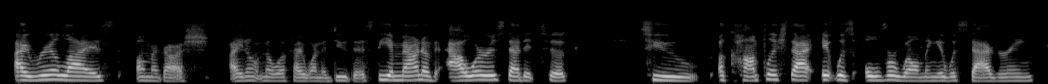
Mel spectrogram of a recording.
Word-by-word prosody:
I 195 0 +5
realized, 195 -2 +3 0.2
"Oh 175 - -3
my 170 -1 -7
gosh, 160 - -7 0.2
I 170 - -2
don't 185 +1 -8
know 165 -1 -6
if 165 0 -11
I 160 0 -2
want 160 -1 -7
to - - -9
do 180 +3 -3
this." 150 +3 -9
The 215 -1 +3
amount 200 +1 +1
of 195 -4 -1
hours 205 +4 +4
that 185 -2 +1
it 170 - -5
took 175 -1 0 0.8
to 185 -6 +1 0.2
accomplish 205 +3 -2
that, 200 +1 +4
it 430 -1 +4
was 205 -3 +3
overwhelming, 185 -3 +1
it 175 0 -2
was 180 +1 -6
staggering. 170 +2 -3
185 Hz, 170 wpm, -23 LUFS, 170-200 Hz, 0.8 s, I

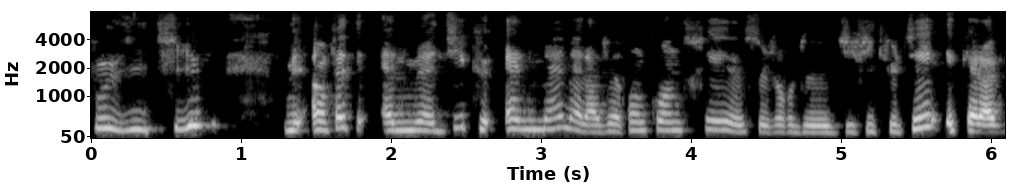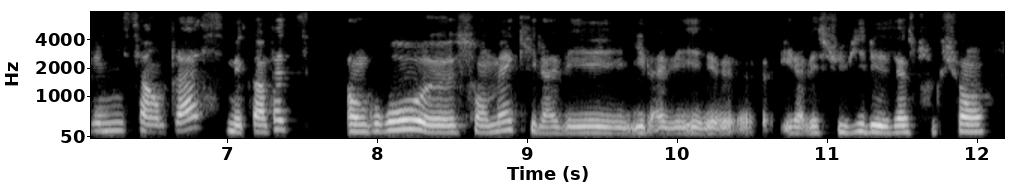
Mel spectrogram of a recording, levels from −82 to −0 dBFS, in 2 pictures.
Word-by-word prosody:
positive. 230 +3 +1 0.6
Mais 195 - +2
en 205 +1 +4
fait, 255 +4 +2 0.2
elle 195 +1 +1
me 200 0 +1
a 185 - +1
dit 255 +11 -6
que, 210 - -2
elle-même, 225 +3 0
elle 195 -5 0
avait 165 +2 -1
rencontré, 200 +1 -3
heu, 165 - -2
ce 165 -1 -6
genre 160 +1 -6
de 155 0 -1
difficultés 170 - -1
et 180 - +4
qu'elle 180 -2 +7
avait 165 +3 +4
mis 195 +1 -5
ça 190 - -1
en 160 - -3
place, 220 +10 0
mais 165 -3 +1
qu'en 165 0 +2
fait, 220 0 -1 0.4
en 175 0 +4
gros, 200 +6 +6
heu, 155 -1 +3
son 155 0 -3
mec, 195 +4 -2
il 170 -6 -3
avait 140 -1 -1
il 145 - 0
avait, 135 0 -1
heu, - - -2 0.2
il - - -2
avait 145 - -2
suivi 160 +3 -4
les 155 -1 +4
instructions 165 +2 +1
180 Hz, 210 wpm, -23 LUFS, 160-210 Hz, 0.6 s, qu'elle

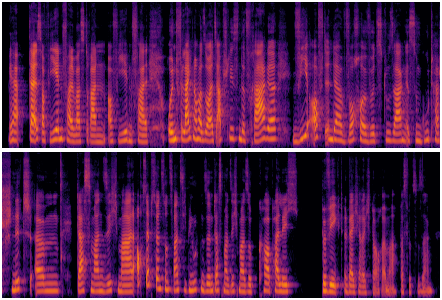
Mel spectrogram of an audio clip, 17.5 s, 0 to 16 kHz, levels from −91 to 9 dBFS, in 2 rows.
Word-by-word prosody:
Ja - - +2 0.2
da - - +10
ist 240 - +4
auf 200 0 -1
jeden 235 +5 +3
Fall 180 -7 +2
was 175 0 0
dranm 165 -1 0
auf 180 0 -4
jeden 190 0 -3
Fall. 170 -4 0 0.4
Und 210 +3 +6
vielleicht 220 +2 +5
noch 245 - +2
mal 225 -3 +4
so 200 - -1
als 185 +1 +4
abschließende 245 -4 -1
Frage: 240 +5 +4 0.3
Wie 235 - -1
oft 360 +1 0
in 235 -1 +1
der 200 -7 -1
Woche 195 -1 -1
würdest 180 +2 -7
du 210 - -6
sagen 190 -1 +1
ist 185 - -7
so 195 - -6
'n 185 - -4
guter 200 0 -6
Schnitt, 215 +3 -3
ähm, 190 +1 -1 0.4
dass 180 +2 +1
man 180 -2 -1
sich 195 +3 -7
mal 170 -1 +3
auch - - +2
selbst 325 +1 -2
wenn's 250 -1 -1
nur 225 -1 -3
20 205 -1 -5
Minuten 210 +2 -3
sind 185 +1 -2
dass 195 0 -3
man 175 -2 -4
sich 180 +2 -10
mal 170 -1 -2
so 170 -1 -4
körperlich 170 -1 -2 0.4
bewegt 170 -3 +3
in 170 -1 -8
welcher 160 0 -3
Richtung 145 0 -9
auch - - -14
immer? 170 - -9
Was 155 +1 -12
würdest 160 -1 -16
du - - -13
sagen? 190 - -11
190 Hz, 205 wpm, -24 LUFS, 175-215 Hz, 0.4 s, da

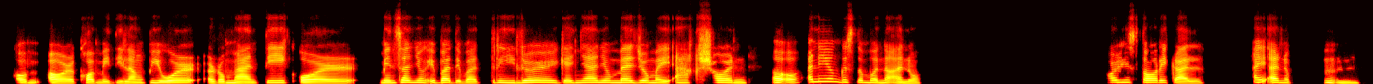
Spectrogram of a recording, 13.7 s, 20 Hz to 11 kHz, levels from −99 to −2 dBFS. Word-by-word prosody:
com 230 -2 +1 0.2
or 205 -2 +5
comedy 215 -1 0
lang, 215 +1 -1
pure 235 0 +2 0.2
romantic 220 +2 +1
or 210 -3 +3 0.3
minsan 240 +5 +1
yung 255 - -2
iba 245 +1 +3
'di 225 0 -3
ba, 220 - +1 0.2
thriller, 250 +2 0
ganyan, 255 +4 0
yung 245 - -2
medyo 245 0 +2
may 225 -2 0
action, 230 0 0 0.2
oo, 240 -2 +5
ano 325 +3 -1
yung 380 -1 -2
gusto 285 -2 -4
mo 240 - -1
na 225 -2 -1
ano? 200 -1 -3 1.9
Or 280 - 0
historical. 255 -8 0 0.5
Ay, 295 - +1
ano 240 -3 +2 0.3
mm. 210 -4 -3
235 Hz, 130 wpm, -24 LUFS, 215-250 Hz, 1.9 s, or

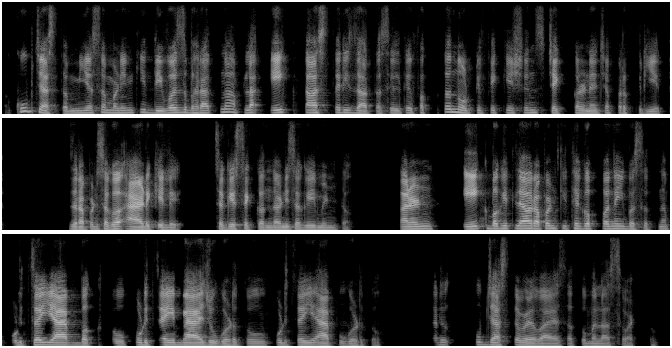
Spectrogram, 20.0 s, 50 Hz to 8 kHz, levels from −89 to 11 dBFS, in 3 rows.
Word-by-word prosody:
खूप 245 +1 -6
जास्त, - - +1
मी 145 +3 -5
असं 160 +4 -4
म्हणेन 155 +1 -5
की 185 - -7
दिवसभरात 155 0 -2
ना, 210 0 -5
आपला 175 -2 -3 0.2
1:00 185 0 -4
तास 170 0 +3
तरी 175 0 -3
जात 135 -4 -3
असेल, 140 +3 -9
ते 155 - -5
फक्त 180 +6 -11
नोटिफिकेशन्स 160 0 -7
चेक 150 -2 -1
करण्याच्या 140 -1 -6
प्रक्रियेत. 125 -2 -9 0.8
जर 135 - 0
आपण 140 +3 +1
सगळं 150 +1 +4
अ‍ॅड 135 +2 +8
केले, 120 -5 -1 0.4
सगळे 145 +2 +2
सेकंद 130 -2 -3
आणि 130 +1 -1
सगळी 130 -1 -4
मिनिटं, 120 -2 -10 0.5
कारण 150 +3 +6 0.4
एक 170 +2 +3
बघितल्यावर 175 0 +3
आपण 180 +2 +1
तिथे 175 0 -5
गप्प 170 -1 -3
नाही 165 0 -2
बसत 135 -2 -10
ना, 145 - -10
पुढचंही 160 +4 +2
ॲप 145 0 +9
बघतो, 135 +1 -7
पुढचाही 145 0 +2
बॅज 140 0 +7
उघडतो, 130 -1 -8
पुढचाही 145 0 -5
ॲप 130 0 0
उघडतो. 125 -1 -13 0.6
तर 160 - -11 0.3
खूप 170 -1 -11
जास्त 145 +1 -2
वेळ 135 -3 -2
वाया 115 -1 -5
जातो, 120 +1 -16
मला 115 -1 -9
असं 110 - -15
वाटतं. - - -19
145 Hz, 170 wpm, -24 LUFS, 130-165 Hz, 0.8 s, ॲप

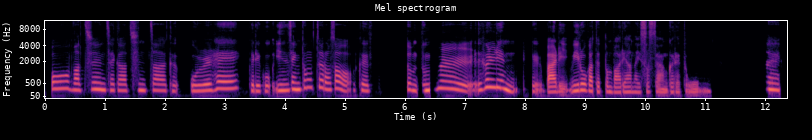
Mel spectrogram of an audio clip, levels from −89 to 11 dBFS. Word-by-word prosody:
어 290 +1 +1
마침 250 +1 +1
제가 230 -2 -3
진짜 230 -1 -3
그 205 -2 -8 0.2
올해 260 +8 +2
그리고 205 -2 -1
인생 230 +4 +3
통틀어서 295 - 0
그 225 -3 -1 0.6
좀 240 -4 0
눈물 260 -2 +2
흘린 325 - +4 0.3
그 200 - -4
말이 185 +1 +4
위로가 220 +1 +4
됐던 185 -1 -5
말이 170 0 -2
1 180 -1 -5
있었어요, 170 - -6
안 85 - -3
그래도. 90 +1 -7 1.2
네. 255 -2 +4
235 Hz, 215 characters per minute, -27 LUFS, 210-275 Hz, 1.2 s, 흘린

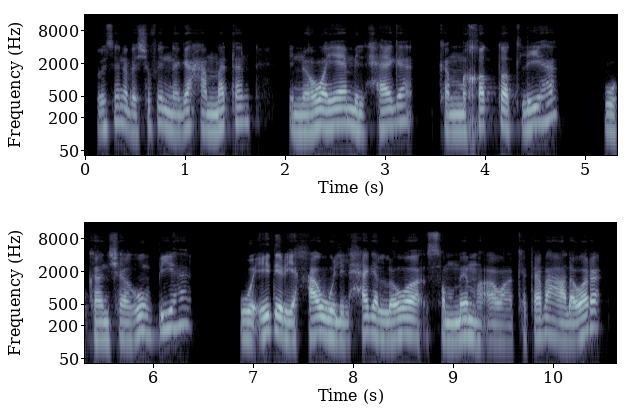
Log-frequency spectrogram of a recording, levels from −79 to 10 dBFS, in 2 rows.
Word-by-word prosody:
بُصّي 130 +5 -6
أنا 160 - -3
باشوف 130 +4 -6
النجاح 140 -1 -2
عامةً 140 +7 -2 0.4
إن 115 0 -3
هو 125 +5 +4
يعمل 140 -3 +2
حاجة 145 +8 -1 0.2
كان 120 - -4
مخطط 135 +1 0
ليها، 160 - -2 0.5
وكان 115 0 -1
شغوف 125 +6 -1
بيها 190 +9 -3 0.5
وقدر 145 +5 +3
يحوّل 130 +1 +3
الحاجة 145 +6 0
اللي 120 -2 +1
هو 135 +1 +5
صممها 120 0 0
أو 105 0 -1
ع 105 - -5
كتبها 130 +7 -2
على 115 -3 +2
ورق، 190 +11 +4
135 Hz, 145 wpm, -23 LUFS, 120-145 Hz, 0.5 s, هو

